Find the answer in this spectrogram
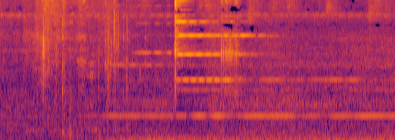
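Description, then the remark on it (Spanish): A singing bowl, used at a tomb to invoke energies, rings with a steady, sustained tone, then is struck once sharply, adding bright shimmering overtones that hum on over low rumbling background noise. “A través de este cuenco invoco toda energía que se encuentra en este lugar.”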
